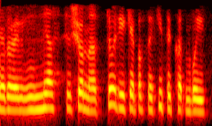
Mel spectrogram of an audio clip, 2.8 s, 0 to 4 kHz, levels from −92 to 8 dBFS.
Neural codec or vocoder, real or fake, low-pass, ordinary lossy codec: codec, 16 kHz, 0.8 kbps, ZipCodec; fake; 3.6 kHz; MP3, 32 kbps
